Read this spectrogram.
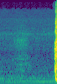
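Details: Adult male patient during an abdominal assessment: after a second of quiet room noise, one sharp, forceful voluntary cough on request, cut off abruptly.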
